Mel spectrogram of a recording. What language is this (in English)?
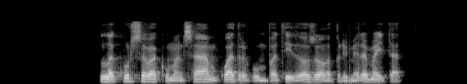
Catalan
